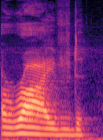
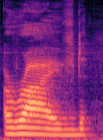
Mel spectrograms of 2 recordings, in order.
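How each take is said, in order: No difference in how they are said.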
